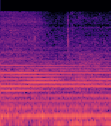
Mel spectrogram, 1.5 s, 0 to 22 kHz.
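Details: Fluke 6060B RF signal generator on the bench, modulation off: a loud, steady mains-type buzz of even pitch comes through the audio output while RF is generated; a power supply fault is suspected, not confirmed.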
